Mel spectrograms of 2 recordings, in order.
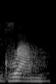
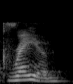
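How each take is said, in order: First: Graham as one syllable, "gram"; Graham rhyming with ham; American Graham pronunciation. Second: Graham as two syllables, "GRAY-um"; Graham with long AY, then um; British Graham pronunciation. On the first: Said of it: "they just pronounce it Graham". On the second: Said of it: "it's spelt like Graham". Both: Shown as a demonstration.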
